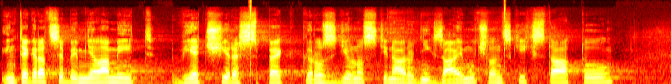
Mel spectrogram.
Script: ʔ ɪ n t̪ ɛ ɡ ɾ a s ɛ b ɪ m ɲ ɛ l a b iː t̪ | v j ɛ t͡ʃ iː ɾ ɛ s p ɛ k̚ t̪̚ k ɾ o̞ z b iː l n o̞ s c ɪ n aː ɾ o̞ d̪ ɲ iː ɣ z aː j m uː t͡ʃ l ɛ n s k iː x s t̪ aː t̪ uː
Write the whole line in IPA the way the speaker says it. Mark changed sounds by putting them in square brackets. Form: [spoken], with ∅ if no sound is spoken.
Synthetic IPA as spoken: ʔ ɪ n t̪ ɛ ɡ ɾ a [t͡s] ɛ b ɪ m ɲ ɛ l a [m] iː t̪ | v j ɛ t͡ʃ iː ɾ ɛ s p ɛ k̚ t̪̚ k ɾ o̞ z [ɟ] iː l n o̞ s c ɪ n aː ɾ o̞ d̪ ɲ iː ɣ z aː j m uː t͡ʃ l ɛ n s k iː x s t̪ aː t̪ uː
